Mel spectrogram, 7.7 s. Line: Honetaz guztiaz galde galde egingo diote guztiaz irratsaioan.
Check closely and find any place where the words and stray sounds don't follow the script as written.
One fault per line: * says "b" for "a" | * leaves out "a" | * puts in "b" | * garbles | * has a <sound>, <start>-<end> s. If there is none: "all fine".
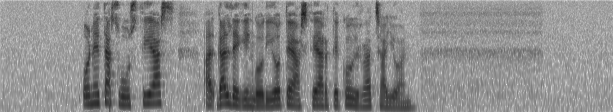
* leaves out "galde"
* says "astearteko" for "guztiaz"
